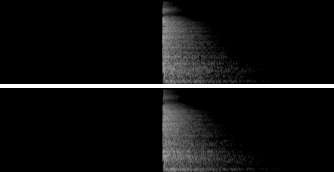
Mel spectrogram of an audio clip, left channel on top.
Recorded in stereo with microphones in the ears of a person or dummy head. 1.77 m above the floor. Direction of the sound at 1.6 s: 20° left (ahead or behind).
